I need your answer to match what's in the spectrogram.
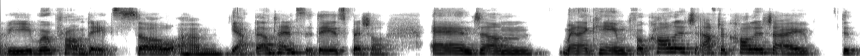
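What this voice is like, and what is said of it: German accent. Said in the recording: “you can hear from my accent that I grew up in Germany”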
